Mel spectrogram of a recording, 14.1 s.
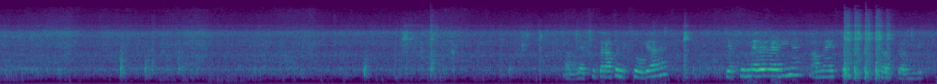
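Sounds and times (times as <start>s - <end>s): food sizzling in a pot: 0.0s - 14.0s
spoon knocking against pot: 12.7s - 13.4s.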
